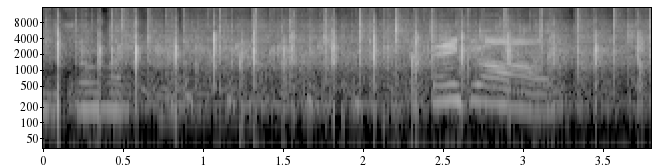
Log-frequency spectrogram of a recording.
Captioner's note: applause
